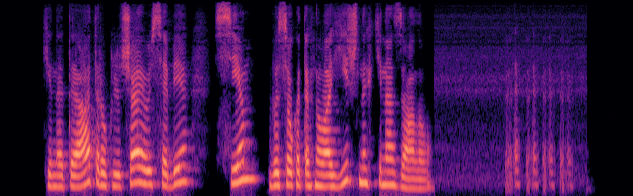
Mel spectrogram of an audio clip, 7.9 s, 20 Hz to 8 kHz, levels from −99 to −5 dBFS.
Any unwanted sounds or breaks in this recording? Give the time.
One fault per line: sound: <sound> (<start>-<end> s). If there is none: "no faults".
sound: laugh (6.3-7.2 s)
